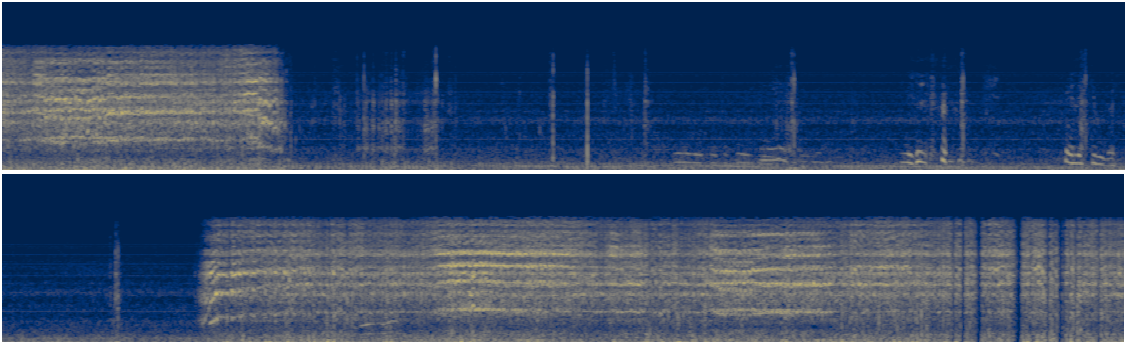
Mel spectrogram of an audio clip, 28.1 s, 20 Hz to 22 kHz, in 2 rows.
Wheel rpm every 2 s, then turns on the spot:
200, 150, 10, 0, 0, 0, 0, 0, 120, 190, 200, 200, 200, 200.
2-6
